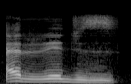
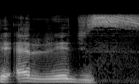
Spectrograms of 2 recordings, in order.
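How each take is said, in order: First: الرجز slow, z held voiced; الرجز ببطء وزاي مجهورة; correct slow z. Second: الرجس with an s sound in place of z; الرجس بسين خاطئة; wrong s for z. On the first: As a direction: stretch الرجز keeping the buzz of the z. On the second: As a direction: show the mistake الرجس hissed. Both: Shown as a demonstration. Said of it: "ما اقولش الرجس".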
